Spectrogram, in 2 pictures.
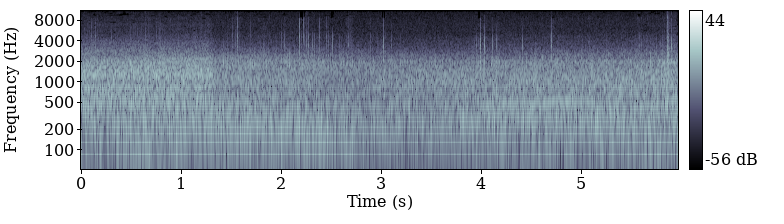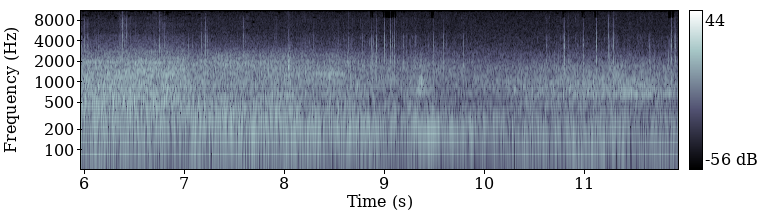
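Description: Renault Mégane RS 250's turbocharged four-cylinder engine heard from inside the cabin at track pace: running hard at high revs, easing off about a second in, then climbing in pitch again around four to six seconds in. Short clicks and rattles are scattered throughout over the road and wind noise.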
